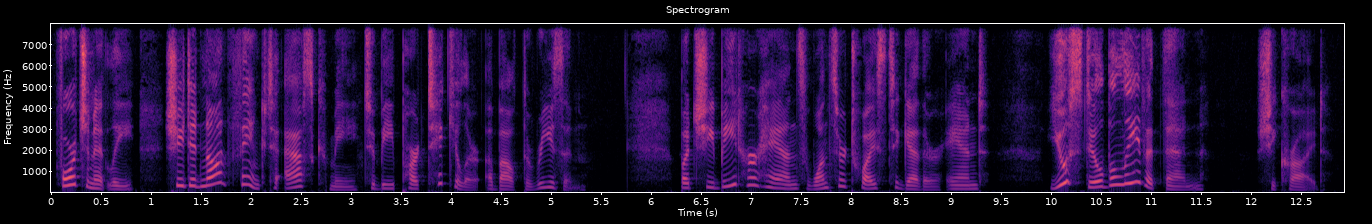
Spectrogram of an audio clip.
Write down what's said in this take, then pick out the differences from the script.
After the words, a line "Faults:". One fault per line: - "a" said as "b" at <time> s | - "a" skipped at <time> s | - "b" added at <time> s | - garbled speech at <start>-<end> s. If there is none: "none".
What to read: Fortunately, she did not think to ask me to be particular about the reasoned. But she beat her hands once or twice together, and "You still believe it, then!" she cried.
Fortunately, she did not think to ask me to be particular about the reason. But she beat her hands once or twice together, and "You still believe it, then!" she cried.
Faults:
- "reasoned" said as "reason" at 4.8 s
